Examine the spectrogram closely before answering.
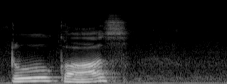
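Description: A man speaks loudly and briefly, close to a microphone.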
